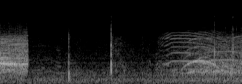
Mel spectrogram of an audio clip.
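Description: Crowd cheering cuts off suddenly, leaving quieter ballpark ambience with two sharp cracks; the second, louder crack is an aluminium bat hitting a softball. The crowd's cheering and shouting then rise again near the end.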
